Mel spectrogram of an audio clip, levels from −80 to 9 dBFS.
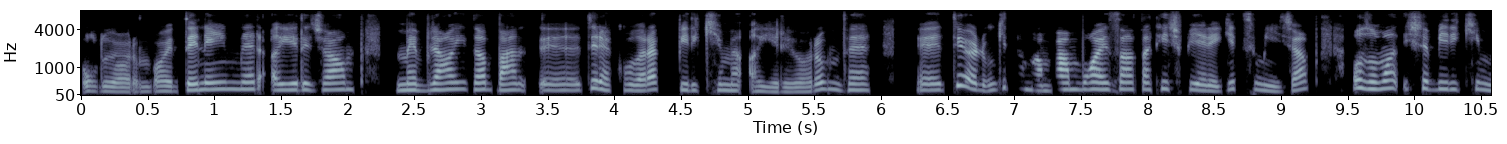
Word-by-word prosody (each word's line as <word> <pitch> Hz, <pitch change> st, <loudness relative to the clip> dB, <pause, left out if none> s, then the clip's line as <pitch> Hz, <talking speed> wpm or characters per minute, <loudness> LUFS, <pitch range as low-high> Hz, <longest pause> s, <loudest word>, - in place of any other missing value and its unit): oluyorum, 160 Hz, -2 st, -4 dB
böyle, 175 Hz, -1 st, -1 dB
deneyimlere 240 Hz, +3 st, +3 dB
ayıracağım 220 Hz, +1 st, +1 dB, 0.3 s
meblağı 215 Hz, +3 st, +2 dB
da 230 Hz, +1 st, +4 dB
ben, 215 Hz, +1 st, +2 dB
eee, 200 Hz, 0 st, -3 dB
direkt 245 Hz, -8 st, +1 dB
olarak 205 Hz, +3 st, +3 dB
birikime 205 Hz, -1 st, 0 dB
ayırıyorum 160 Hz, +8 st, -4 dB
ve, 210 Hz, -1 st, 0 dB, 0.3 s
eee, 210 Hz, +1 st, +1 dB
diyorum 250 Hz, -, +3 dB
ki: 300 Hz, -, -4 dB
"Tamam, 190 Hz, -6 st, -4 dB
ben 235 Hz, 0 st, +4 dB
bu 235 Hz, -, 0 dB
ay 235 Hz, -1 st, +6 dB
zaten 240 Hz, 0 st, +1 dB
hiçbir 245 Hz, -2 st, 0 dB
yere 190 Hz, -4 st, +3 dB
gitmeyeceğim. 205 Hz, -1 st, -2 dB, 0.3 s
O 290 Hz, -, +2 dB
zaman, 260 Hz, +2 st, +2 dB
işte, 250 Hz, 0 st, -1 dB
birikim 235 Hz, -2 st, -2 dB
220 Hz, 160 wpm, -23 LUFS, 195-240 Hz, 0.3 s, ay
